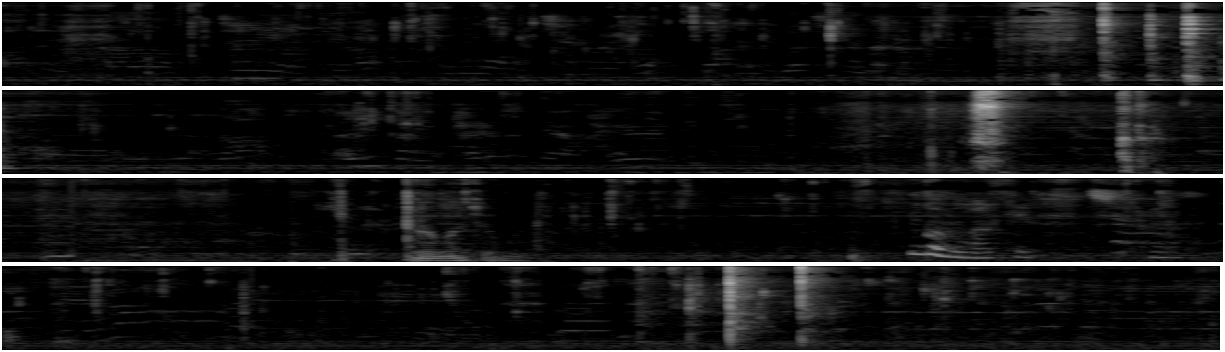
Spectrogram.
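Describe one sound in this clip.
Metal utensils clink against a pan and a metal plate.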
